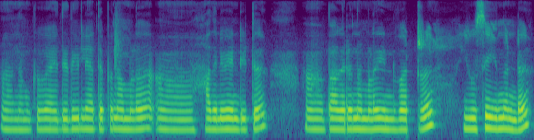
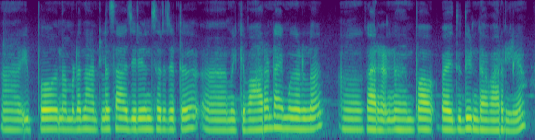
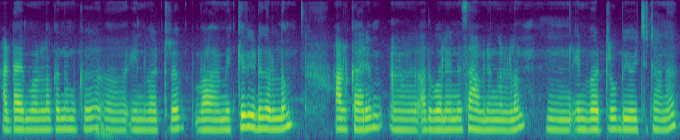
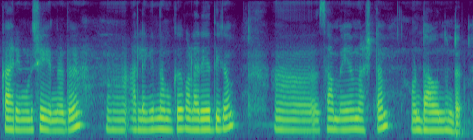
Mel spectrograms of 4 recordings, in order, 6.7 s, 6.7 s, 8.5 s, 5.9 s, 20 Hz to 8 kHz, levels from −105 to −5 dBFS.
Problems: low volume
